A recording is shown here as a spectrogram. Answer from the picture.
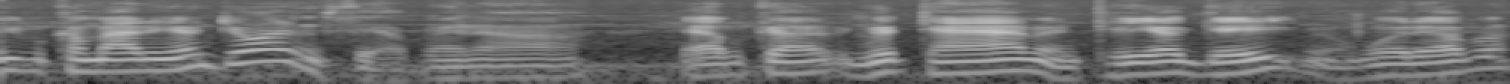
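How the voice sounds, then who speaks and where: With an American accent, a man talks at a moderate pace using very wide pitch swings. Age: 70s. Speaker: event volunteer. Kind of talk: on-location interview.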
